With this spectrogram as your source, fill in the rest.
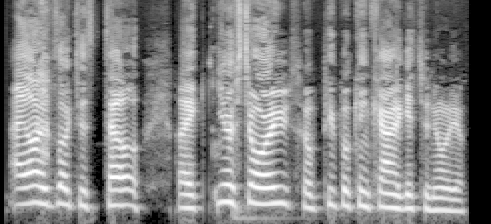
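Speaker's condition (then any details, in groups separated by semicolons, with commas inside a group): Cerebral palsy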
